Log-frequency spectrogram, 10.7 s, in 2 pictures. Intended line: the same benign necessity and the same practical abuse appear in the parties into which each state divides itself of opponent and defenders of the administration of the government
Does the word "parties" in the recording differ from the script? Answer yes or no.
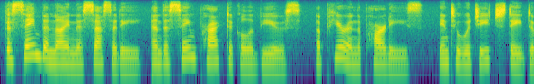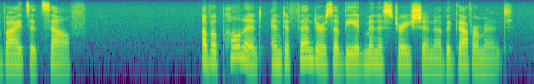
no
